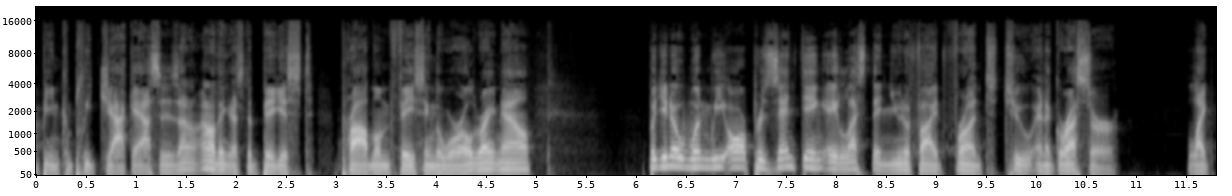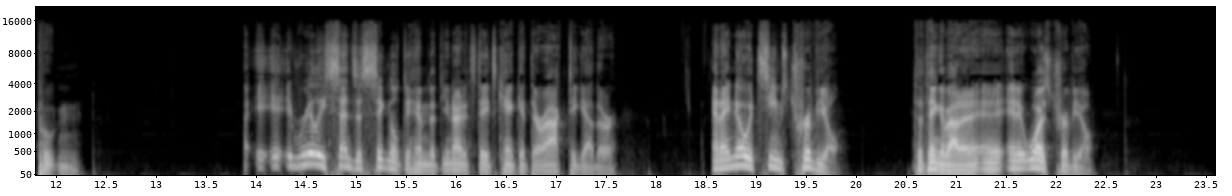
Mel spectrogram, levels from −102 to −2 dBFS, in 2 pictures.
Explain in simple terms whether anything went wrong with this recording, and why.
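Nothing went wrong with this speech recording that a listener can hear.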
